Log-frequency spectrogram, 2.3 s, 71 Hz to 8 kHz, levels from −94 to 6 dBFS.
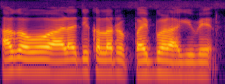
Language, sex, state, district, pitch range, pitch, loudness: Kannada, male, Karnataka, Koppal, 130-145 Hz, 135 Hz, -14 LUFS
